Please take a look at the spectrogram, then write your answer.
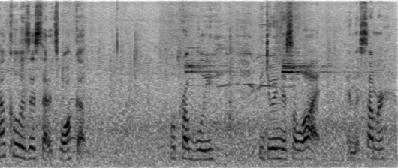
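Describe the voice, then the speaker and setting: Noticeable background noise surrounds a woman with a fairly high pitch. She speaks at a fairly quick pace but leaves long, frequent pauses. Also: ordinary pitch variation. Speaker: live streamer. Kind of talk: live stream chat while walking. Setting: outdoors.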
